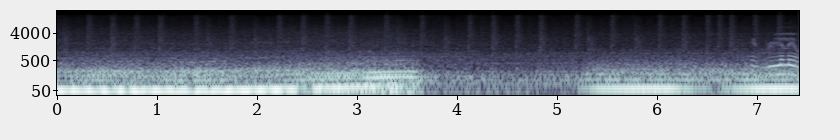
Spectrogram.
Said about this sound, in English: This game is called American Truck Simulator, Mohammed.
